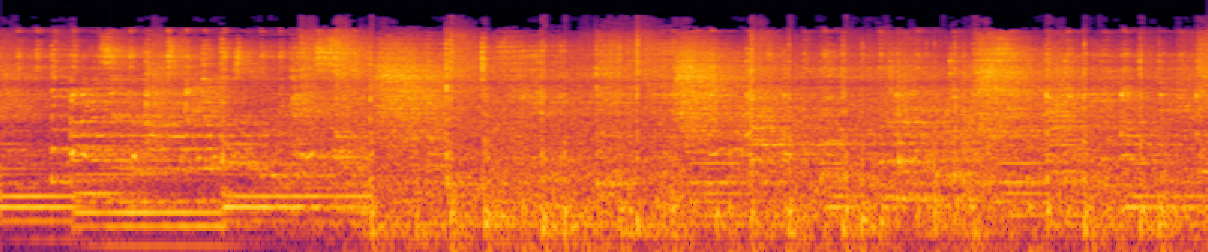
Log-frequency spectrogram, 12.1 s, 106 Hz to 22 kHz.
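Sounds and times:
drum kits playing fast: 1.8 - 12.0.

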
